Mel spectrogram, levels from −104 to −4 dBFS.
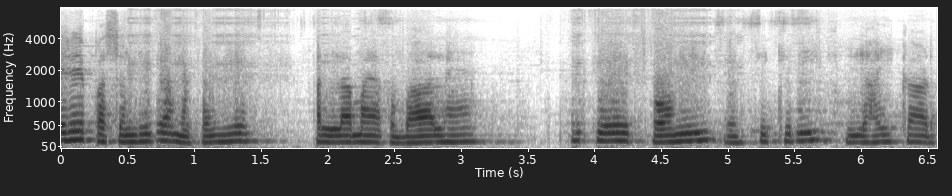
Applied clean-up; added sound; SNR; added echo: neural separator model SepFormer DNS4.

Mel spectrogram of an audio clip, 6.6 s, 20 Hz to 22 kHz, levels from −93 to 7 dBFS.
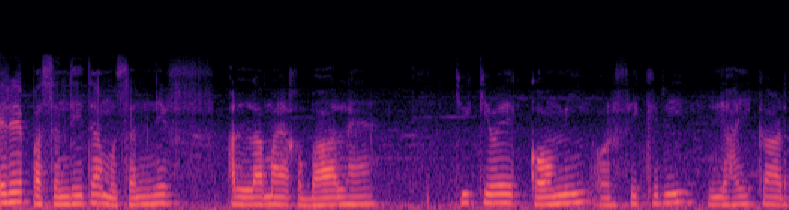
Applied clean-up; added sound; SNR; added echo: none; none; none; none.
